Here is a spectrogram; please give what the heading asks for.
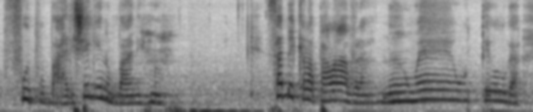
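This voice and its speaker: A woman telling a church testimony with animated storytelling, acting out the voices of the people and prayers she quotes. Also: mid-range voice, normal speed, a little hiss or hum. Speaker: testimony speaker.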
